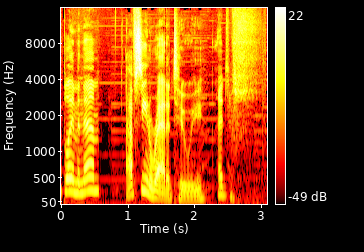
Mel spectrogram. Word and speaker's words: Ratatouille: blaming them I've seen Ratatouille I it's pronounced rat to TW I'm just saying man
